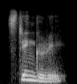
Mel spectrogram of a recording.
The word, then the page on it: stingaree: Indian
